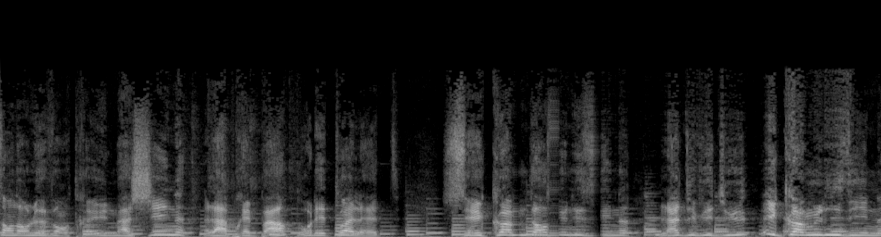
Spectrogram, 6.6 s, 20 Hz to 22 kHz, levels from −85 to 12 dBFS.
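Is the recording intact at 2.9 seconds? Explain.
Yes, the audio at 2.9 seconds is intact, with no dropout, click, distortion or other fault at that point.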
